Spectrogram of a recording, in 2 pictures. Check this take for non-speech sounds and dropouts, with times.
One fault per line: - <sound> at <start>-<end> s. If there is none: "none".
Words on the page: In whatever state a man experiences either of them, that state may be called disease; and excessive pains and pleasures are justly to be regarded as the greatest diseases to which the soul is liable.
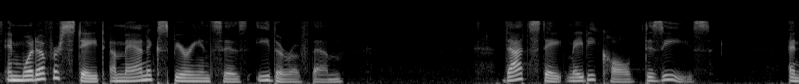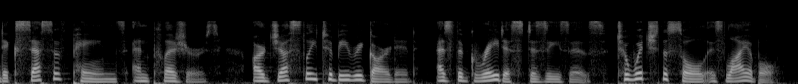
none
